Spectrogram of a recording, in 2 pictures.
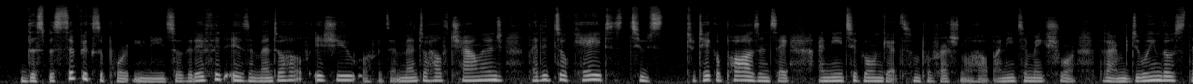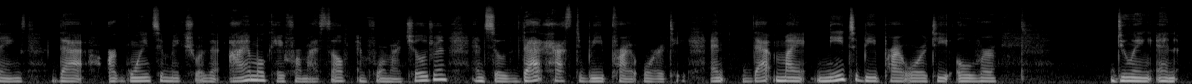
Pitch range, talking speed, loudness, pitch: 140-180 Hz, 210 wpm, -32 LUFS, 155 Hz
